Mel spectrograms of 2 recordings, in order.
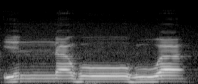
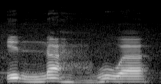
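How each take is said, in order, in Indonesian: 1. Vokal di antara kedua bunyi h dipertahankan. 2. Kedua bunyi h menyatu tanpa vokal di antaranya.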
